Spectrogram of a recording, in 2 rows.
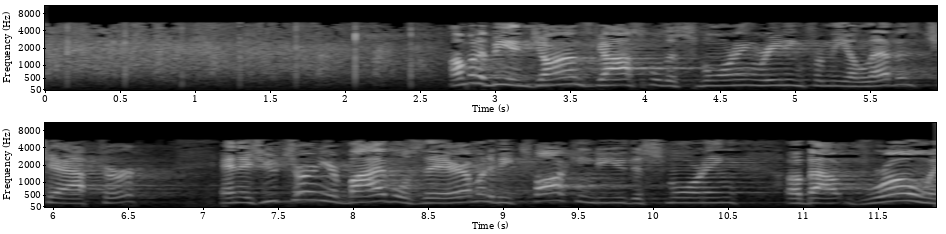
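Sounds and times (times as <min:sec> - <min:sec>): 
audience applause: 0:00.0 - 0:02.7
speech: 0:02.7 - 0:11.8.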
